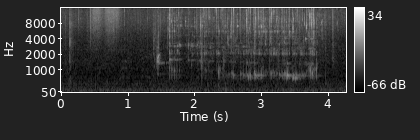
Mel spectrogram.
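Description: Liquid trickles and drips softly from a vial during alchemy brewing in Kingdom Come: Deliverance II, faint small splashes and a few bright plinks over a quiet low background.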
